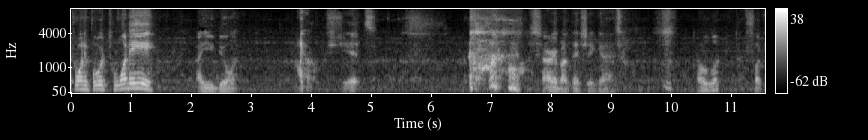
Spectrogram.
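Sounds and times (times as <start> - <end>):
speech: 0.0 - 1.5, 2.1 - 2.8, 3.8 - 5.2, 6.6 - 11.5
loud harsh raspy cough: 3.8 - 4.1, 6.6 - 7.7.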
